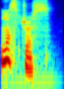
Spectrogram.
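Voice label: "lustrous", British English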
